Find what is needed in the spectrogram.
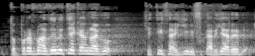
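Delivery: ordinary delivery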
